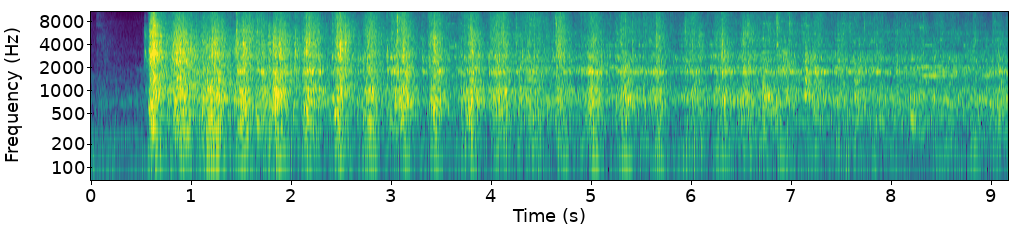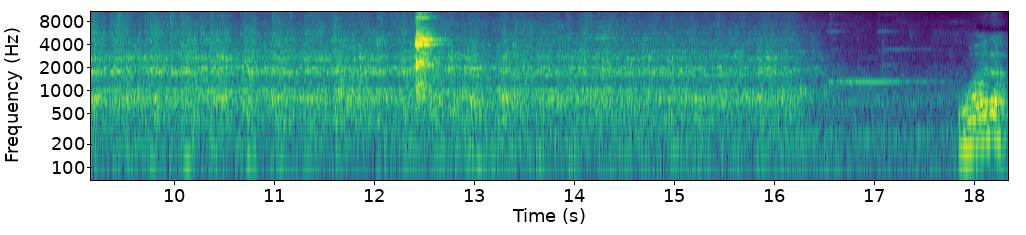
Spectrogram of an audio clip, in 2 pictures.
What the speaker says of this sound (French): et là, on va mixer 15 secondes,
